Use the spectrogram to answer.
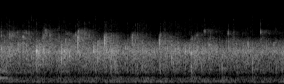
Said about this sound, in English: And I'm going to ask them to come up this morning. I would encourage you to clap for them as they come.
